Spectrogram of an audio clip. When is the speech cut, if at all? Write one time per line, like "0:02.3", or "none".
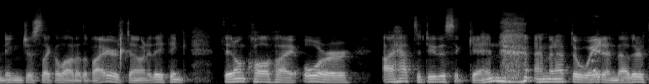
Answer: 0:03.6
